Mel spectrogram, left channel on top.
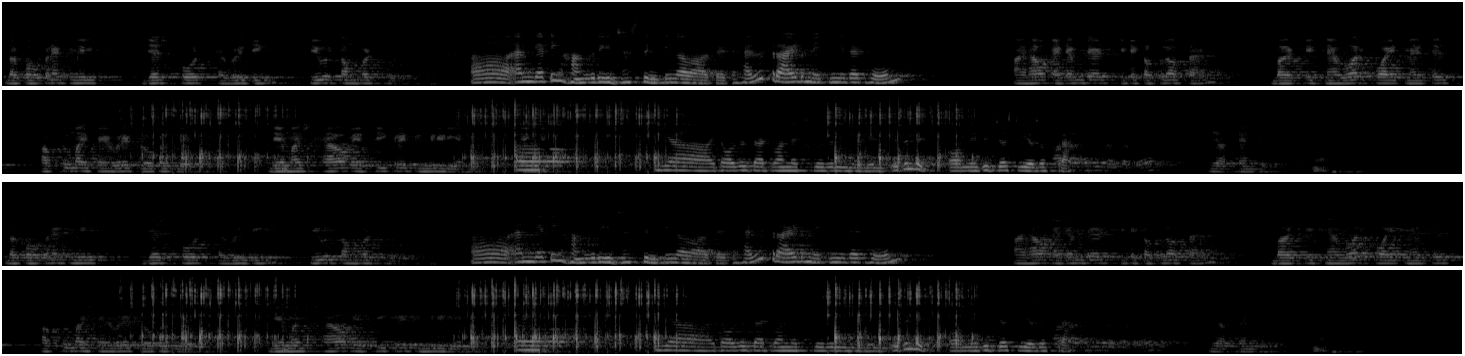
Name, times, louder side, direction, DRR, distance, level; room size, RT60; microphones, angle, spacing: voice 1, 0.0-0.9 1.4-2.8 3.1-4.0 10.1-12.2 12.7-14.6 15.0-16.7 17.3-19.3 19.8-20.1 25.1-26.2 26.7-27.3, left 2 dB, 65° left, 4 dB, 6.4 m, -51 dB
voice 2, 4.7-9.0 19.7-20.3 21.1-25.4 27.7-27.9, left 2 dB, 45° left, 8 dB, 1.0 m, -44 dB
sound 1, 15.8-17.7 19.1-21.4 22.8-24.4, right 5 dB, 25° right, 1.1 m, -42 dB
27.0 x 25.0 x 7.6 m, 1.2 s
head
